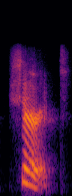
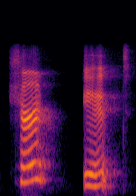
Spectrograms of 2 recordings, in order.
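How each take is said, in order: First: The two words are linked into one. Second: The two words are said separately.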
